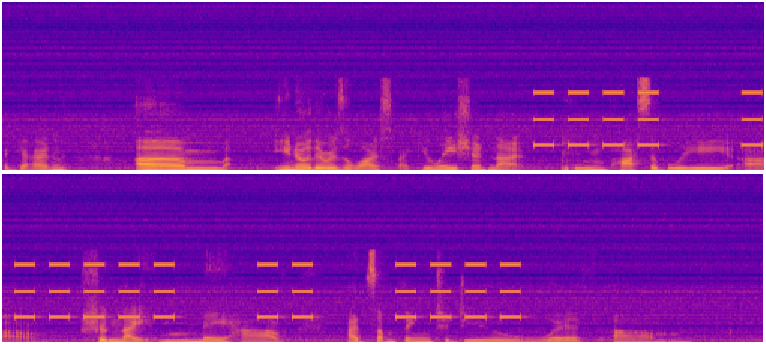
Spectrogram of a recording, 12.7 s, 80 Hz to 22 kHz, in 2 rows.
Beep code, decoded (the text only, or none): 4-6-2-4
